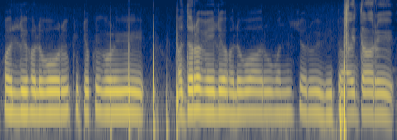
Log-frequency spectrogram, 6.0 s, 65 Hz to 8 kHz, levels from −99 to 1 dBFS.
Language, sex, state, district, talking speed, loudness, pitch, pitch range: Kannada, male, Karnataka, Bidar, 100 wpm, -18 LUFS, 170 Hz, 170-175 Hz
